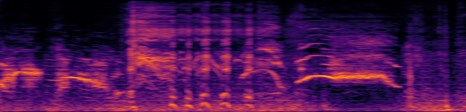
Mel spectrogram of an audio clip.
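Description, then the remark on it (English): A woman screams loudly in a few long, wavering, high-pitched shrieks that rise and fall over several seconds, with a noisy, rumbling background. “It's the same scream.”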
